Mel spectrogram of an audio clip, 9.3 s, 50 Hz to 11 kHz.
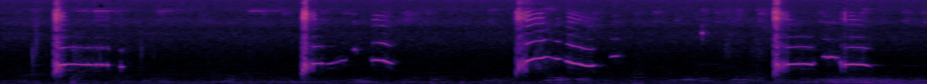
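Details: A 3-week-old male violet cleartail Indian ringneck parakeet chick, tired with a full belly, gives four thin, wavering, nasal whimpers about every two and a half seconds, each trailing into a softer note, in a quiet room.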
